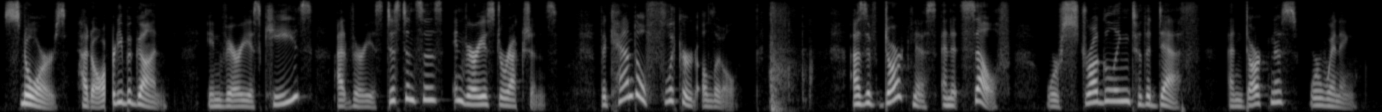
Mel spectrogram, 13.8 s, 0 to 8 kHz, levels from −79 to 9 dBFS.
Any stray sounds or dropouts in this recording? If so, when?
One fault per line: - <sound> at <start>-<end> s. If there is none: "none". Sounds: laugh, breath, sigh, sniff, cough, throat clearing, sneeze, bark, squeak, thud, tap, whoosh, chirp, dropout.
- dropout at 1.0-1.1 s
- thud at 7.7-8.2 s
